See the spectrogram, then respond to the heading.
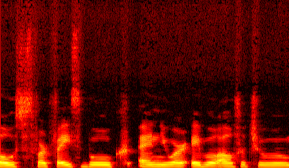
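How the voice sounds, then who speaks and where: A woman speaks at a fairly low pitch. The recording is very clean and silent behind her, dry and close with no echo. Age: 20s. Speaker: digital marketing student. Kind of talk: interview. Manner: hesitant, many fillers.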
